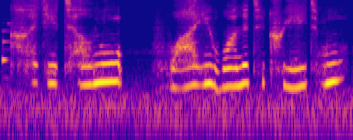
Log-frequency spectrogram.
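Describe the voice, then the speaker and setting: A woman voicing a young girl deity in a video game, earnest and curious, with a soft, hesitant, questioning manner. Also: high voice, fairly even intonation, slow. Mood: tender. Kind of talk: scripted video game voice acting. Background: background music.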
